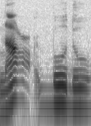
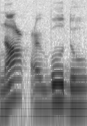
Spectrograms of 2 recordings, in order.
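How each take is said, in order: Both takes have the same delivery.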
